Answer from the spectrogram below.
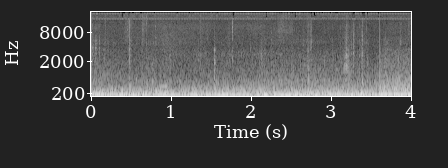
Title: How to recognize the noise of a bad wheel bearing while driving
